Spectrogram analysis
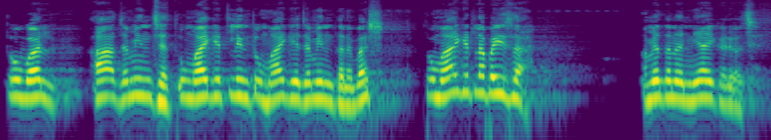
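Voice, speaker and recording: A man's voice: high voice, moderate pace, pauses often, big-room sound, natural voice. A man preacher voicing a remorseful older father pleading with his son, apologetic and offering all. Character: remorseful old father, generous landowner.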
